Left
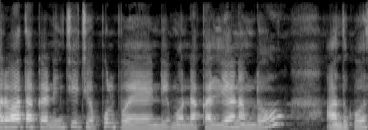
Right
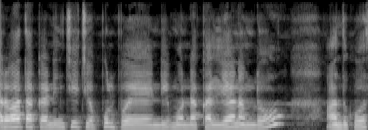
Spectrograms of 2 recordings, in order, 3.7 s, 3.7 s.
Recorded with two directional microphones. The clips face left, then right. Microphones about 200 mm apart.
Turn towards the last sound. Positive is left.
turn(degrees=-40)  # may be behind; listen again after turning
